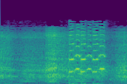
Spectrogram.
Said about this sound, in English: It's more of a scooter. A stutut. It's stutut. Loud pipes and fast bikes.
